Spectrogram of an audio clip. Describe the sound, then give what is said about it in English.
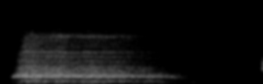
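Slow, deep breath during a guided breathing exercise: one long, airy, hissing breath lasting almost two seconds, fading out into near silence. “Hold on and exhale. Once more, inhale and exhale.”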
